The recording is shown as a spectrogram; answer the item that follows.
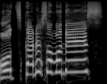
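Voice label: otsukaresama desu, Japanese, girl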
